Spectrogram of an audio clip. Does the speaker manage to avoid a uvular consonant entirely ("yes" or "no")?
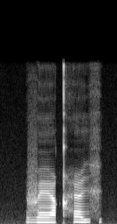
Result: no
